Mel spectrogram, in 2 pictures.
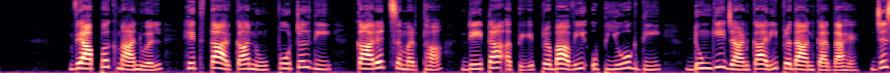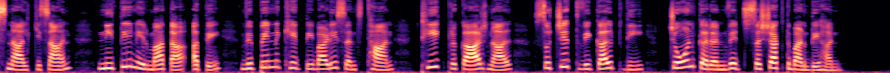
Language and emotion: Punjabi, neutral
